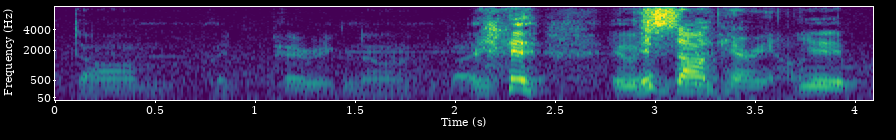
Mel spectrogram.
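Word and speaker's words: Dom Pérignon: ] will repair you I used to think it was dawn perry on until I realized it was dom perignon is it was dawn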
